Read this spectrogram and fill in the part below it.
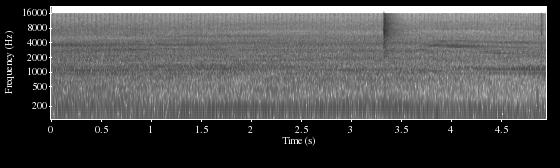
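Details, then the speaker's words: Honda EU7000 fuel-injected inverter generator after overload trip at 7700 W, restarted, all load removed: steady even drone at constant low speed, no surging or knocking; normal no-load running. "okay we're back to 2400 so if we take all the load off of it this is what it sounds like with no load"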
